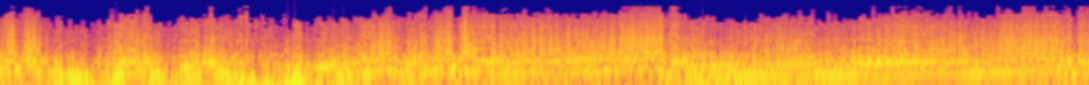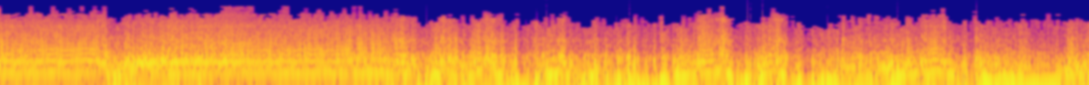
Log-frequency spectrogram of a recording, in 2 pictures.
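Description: Rally car engine heard from inside the cabin, revving hard with frequent gear changes. The pitch rises and falls quickly at the start and again near the end. In the middle it makes a few long, slowly climbing pulls, each cut off by an upshift.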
